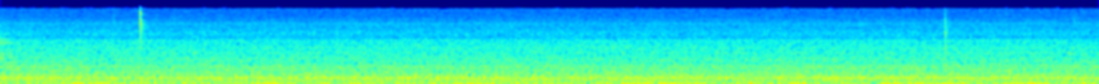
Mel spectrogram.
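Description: Steady background hum and hiss, with a faint click about a second in and another near the end.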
